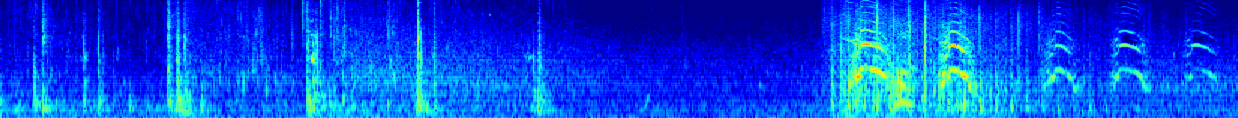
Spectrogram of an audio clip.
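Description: Wooden oars knocking and creaking against a small rowboat as it is rowed, in short separate strokes through the first half. About halfway through comes the loudest part: a run of short honking squawks, each rising then falling in pitch, that goes on until near the end.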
